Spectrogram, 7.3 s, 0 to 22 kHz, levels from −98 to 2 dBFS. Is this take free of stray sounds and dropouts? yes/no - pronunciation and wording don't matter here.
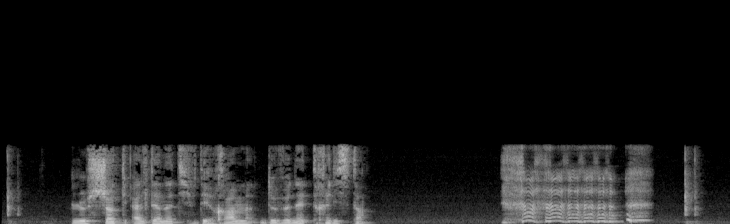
no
